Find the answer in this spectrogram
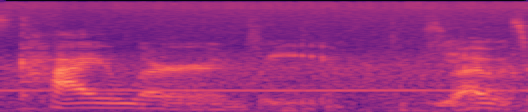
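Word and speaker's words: Chyler: oh my gosh like yeah her name is pronounced Kyler yeah I was right yeah hailer my foot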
